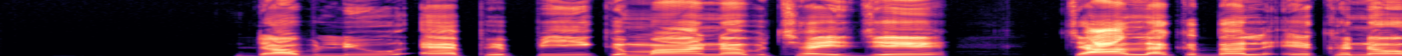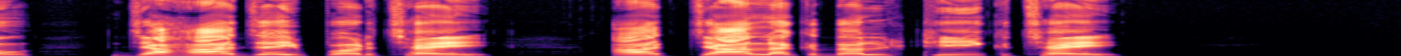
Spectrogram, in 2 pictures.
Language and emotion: Maithili, neutral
